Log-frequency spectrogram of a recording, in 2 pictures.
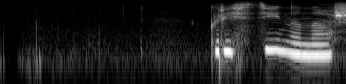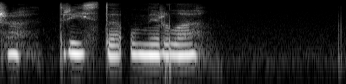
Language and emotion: Russian, sad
